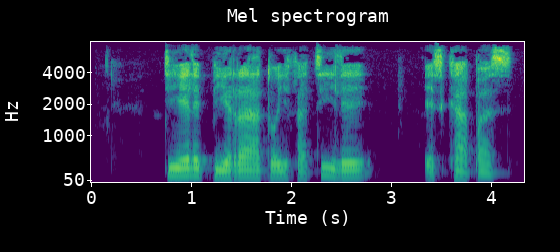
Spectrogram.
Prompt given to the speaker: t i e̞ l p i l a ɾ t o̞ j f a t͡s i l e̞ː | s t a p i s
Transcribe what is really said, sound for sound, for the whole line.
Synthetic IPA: t i e̞ l p i ɾ a t o̞ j f a t͡s i l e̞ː | s k a p a s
